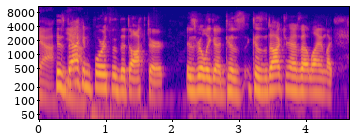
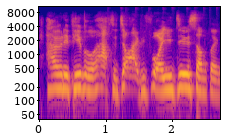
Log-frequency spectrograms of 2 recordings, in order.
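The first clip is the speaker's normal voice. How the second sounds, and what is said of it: Poor put-on Scottish accent. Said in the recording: “Wow, that is a terrible Scottish accent.”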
